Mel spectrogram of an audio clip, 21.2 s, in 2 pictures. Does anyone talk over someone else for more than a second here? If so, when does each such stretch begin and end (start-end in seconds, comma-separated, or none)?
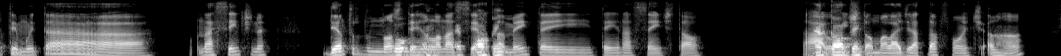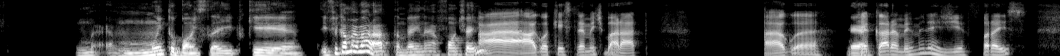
3.9-5.1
